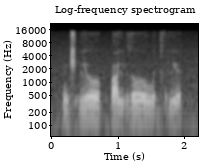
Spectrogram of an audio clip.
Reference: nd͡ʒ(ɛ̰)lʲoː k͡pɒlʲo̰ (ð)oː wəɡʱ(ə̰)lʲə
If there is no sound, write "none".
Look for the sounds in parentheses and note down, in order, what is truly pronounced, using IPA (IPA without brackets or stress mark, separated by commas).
ɛ̰, ð, ə̰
